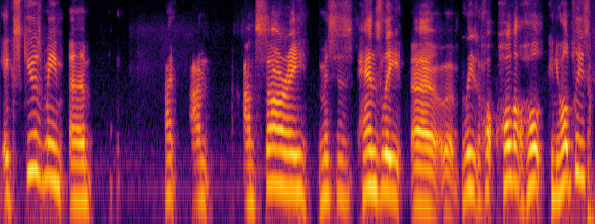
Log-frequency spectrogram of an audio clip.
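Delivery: flustered night clerk. Acted.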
